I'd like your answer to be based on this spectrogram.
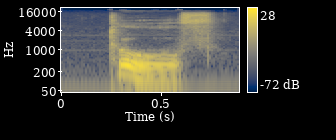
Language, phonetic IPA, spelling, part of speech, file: Polish, [ˈtuwuf], tułów, noun, Pl-tułów.ogg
